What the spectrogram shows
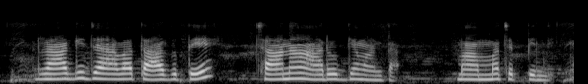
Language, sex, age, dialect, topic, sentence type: Telugu, female, 31-35, Telangana, agriculture, statement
